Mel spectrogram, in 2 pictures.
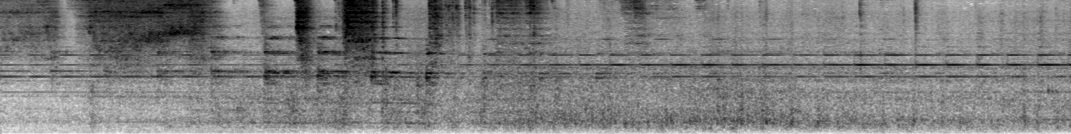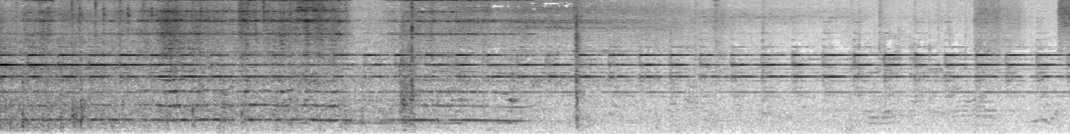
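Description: Amtrak passenger train passing around a curve, its rumble and clatter swelling about a second in and falling away after about twenty seconds, with steady high ringing tones over it.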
